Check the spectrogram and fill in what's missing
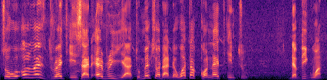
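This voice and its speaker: A high, sing-song voice, a bit bright and fairly quick, belongs to a Ghanaian-accented man speaking as a local assemblyman. Interviewed outdoors beside a road underpass, he pleads his cause emphatically, repeating phrases for weight.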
